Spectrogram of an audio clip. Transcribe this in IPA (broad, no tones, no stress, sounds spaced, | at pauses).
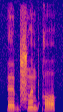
ø b sʷ ɛ̃ b k ɔ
